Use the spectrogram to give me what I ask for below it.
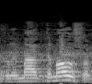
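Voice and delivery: "V'limad tem osam" slurred into one word; words blurred together; run together. Shown as a demonstration. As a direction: glide "tem osam" with no pause before the aleph. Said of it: "it sounds like one word".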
